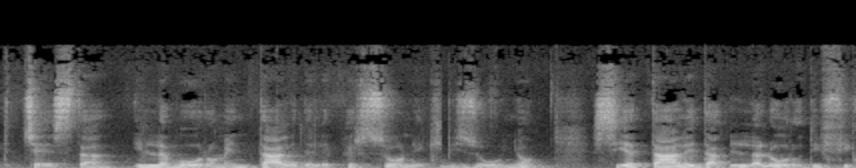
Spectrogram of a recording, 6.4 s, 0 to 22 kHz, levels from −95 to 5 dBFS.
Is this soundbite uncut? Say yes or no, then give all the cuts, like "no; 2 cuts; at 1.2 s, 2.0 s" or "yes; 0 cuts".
no; 2 cuts; at 3.3 s, 5.5 s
